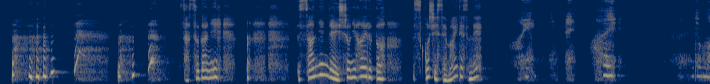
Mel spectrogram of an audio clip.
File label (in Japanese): ボイスオンリー, ASMR; 今度は私達が・・・教育を、させて頂きますね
